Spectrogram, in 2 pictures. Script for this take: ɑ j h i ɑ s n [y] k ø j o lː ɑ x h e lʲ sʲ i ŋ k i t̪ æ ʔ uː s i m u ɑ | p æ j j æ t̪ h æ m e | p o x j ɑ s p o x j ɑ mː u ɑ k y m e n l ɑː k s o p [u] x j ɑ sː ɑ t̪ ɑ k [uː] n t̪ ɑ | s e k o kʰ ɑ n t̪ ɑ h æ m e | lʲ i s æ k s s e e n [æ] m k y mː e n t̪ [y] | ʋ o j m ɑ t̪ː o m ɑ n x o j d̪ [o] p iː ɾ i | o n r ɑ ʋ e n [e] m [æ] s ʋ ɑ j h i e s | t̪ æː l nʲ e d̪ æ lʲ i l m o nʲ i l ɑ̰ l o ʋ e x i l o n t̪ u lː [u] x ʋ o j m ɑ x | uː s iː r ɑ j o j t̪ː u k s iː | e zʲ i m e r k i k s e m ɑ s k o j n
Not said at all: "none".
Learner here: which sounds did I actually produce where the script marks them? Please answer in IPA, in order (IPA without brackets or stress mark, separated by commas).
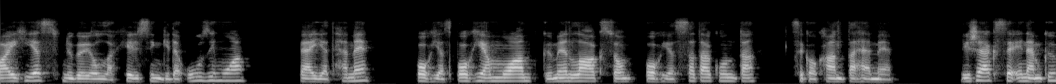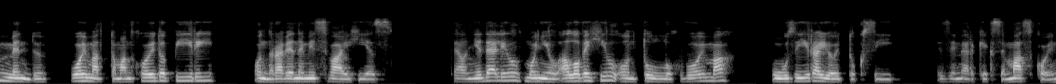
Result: y, o, u, æ, y, o, e, i, u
